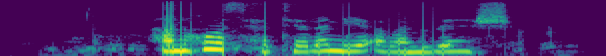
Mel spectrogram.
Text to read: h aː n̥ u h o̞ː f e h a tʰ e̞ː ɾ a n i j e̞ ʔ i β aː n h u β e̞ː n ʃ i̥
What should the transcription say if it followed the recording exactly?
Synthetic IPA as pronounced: h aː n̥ u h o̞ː s e h a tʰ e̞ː ɾ a n i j e̞ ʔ a β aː n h u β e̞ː n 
